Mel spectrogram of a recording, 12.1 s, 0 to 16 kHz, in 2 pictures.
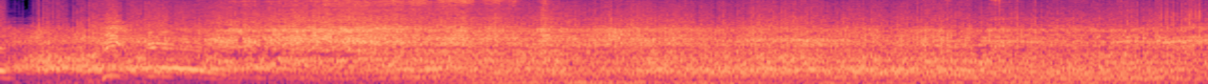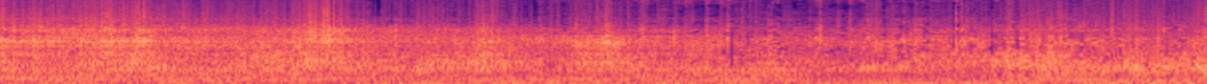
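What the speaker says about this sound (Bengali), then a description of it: "প্রদর্শনের পর MiG-29 বিমানটি এখন অবস্থান নেবে প্যারেড গ্রাউন্ডের উত্তর পশ্চিম প্রান্তে আজকের চূড়ান্ত প্রদর্শনীর জন্য" MiG-29 fighter jet at an air force aerobatics display over a parade ground: a loud, sustained roar of jet engine noise fills the whole stretch, with crowd noise and a faint announcer voice mixed in.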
